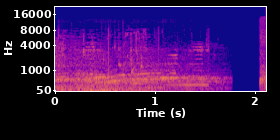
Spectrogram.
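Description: The tail of a channel's intro music: held synth tones with a low rumble, fading out and dropping to silence just before the end.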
